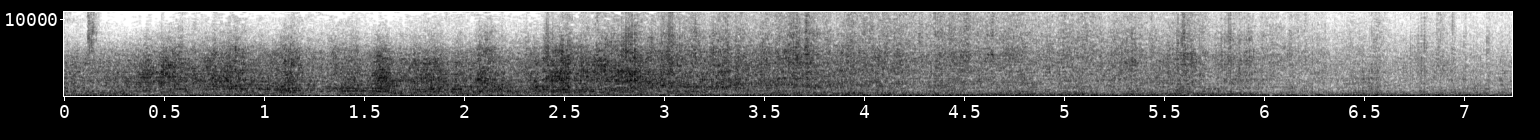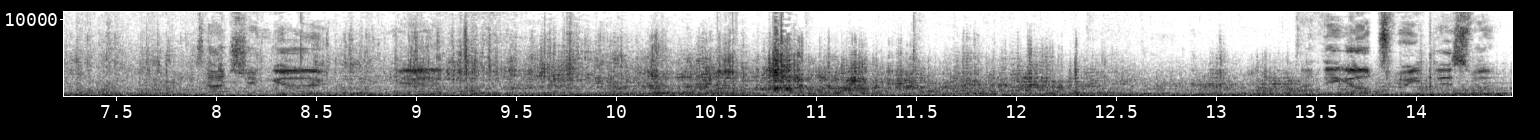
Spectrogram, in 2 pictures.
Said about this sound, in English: So I'll be tweeting that one as a couple of F-111s showing off.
